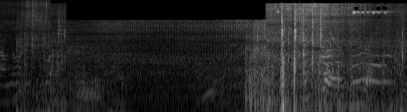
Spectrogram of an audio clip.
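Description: Mountain bike ridden along a dirt jump line: faint rolling noise of tyres on dirt. About five seconds in comes a much louder stretch with a few sharp knocks, followed by people's voices.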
